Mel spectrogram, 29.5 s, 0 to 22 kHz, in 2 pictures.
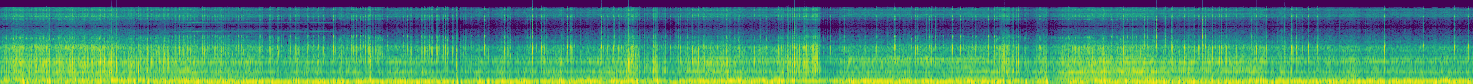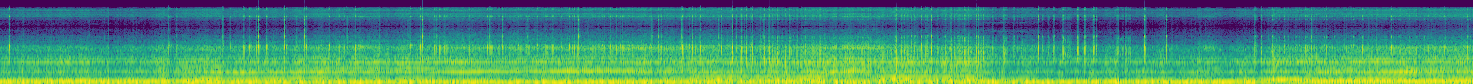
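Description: Porsche 996 GT3's 3.6-litre flat-six engine under hard driving, with heavy wind and road noise, heard from inside the car. Its sound breaks briefly twice in the first third at gear changes. Its pitch falls while braking for a corner about three-quarters of the way through, then rises again as the car accelerates out near the end.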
